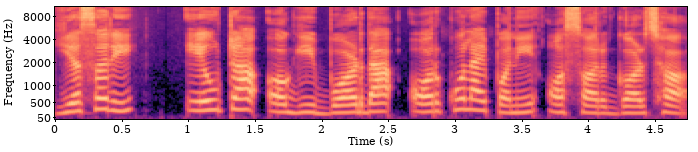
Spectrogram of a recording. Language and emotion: Nepali, neutral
